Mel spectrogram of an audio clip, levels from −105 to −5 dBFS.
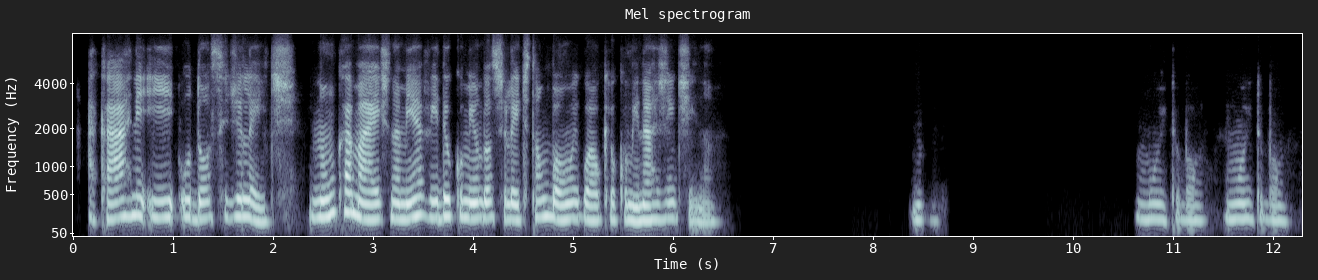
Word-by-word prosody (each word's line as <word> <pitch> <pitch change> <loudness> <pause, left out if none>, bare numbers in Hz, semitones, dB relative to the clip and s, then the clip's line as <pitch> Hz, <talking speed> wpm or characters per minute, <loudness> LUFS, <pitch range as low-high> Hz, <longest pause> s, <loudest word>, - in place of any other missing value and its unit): A 205 - -7
carne 210 +5 +3
e 205 -1 0
o 215 - 0
doce 200 +1 -3
de 215 +2 0
leite. 170 -7 -1
Nunca 230 +6 +3
mais 190 -4 +3
na 195 -2 +2
minha 200 +5 +3
vida 205 0 +1
eu 220 - +4
comi 205 -3 +2
um 200 - -2
doce 200 +1 0
de 195 - -3
leite 180 -1 +1
tão 210 +2 -1
bom 190 -2 +2
igual 185 -3 0
o - - -12
que - - -8
eu 185 - -2
comi 175 -2 +1
na 175 0 +4
Argentina. 85 - -5 1.9
Hum. 180 -1 -10 1.9
Muito 185 -3 -7
bom, 175 -1 -7 0.2
muito 190 0 -5
bom. 175 -3 -8
190 Hz, 155 wpm, -23 LUFS, 180-205 Hz, 1.9 s, eu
